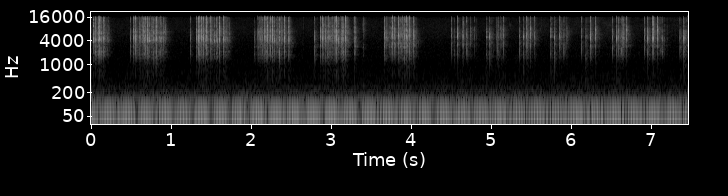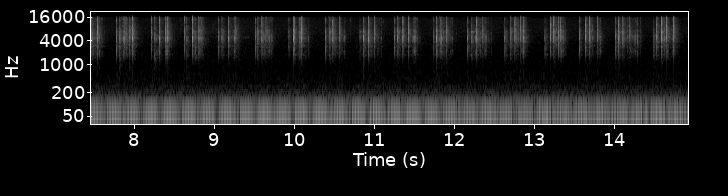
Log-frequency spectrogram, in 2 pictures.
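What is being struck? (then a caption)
Ice cubes held in the hand. A few solid ice cubes are held in the hand while long nails scratch and squeeze them. Quick, bright, crackly scratching bursts repeat at roughly two per second over a steady low hum, with each burst dying away quickly.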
